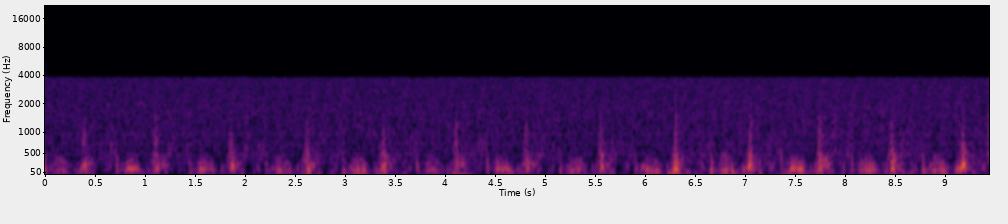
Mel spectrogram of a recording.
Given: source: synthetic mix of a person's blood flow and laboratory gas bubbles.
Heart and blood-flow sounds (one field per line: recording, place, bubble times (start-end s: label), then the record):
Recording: Doppler ultrasound of blood flow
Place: precordium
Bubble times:
9.41-9.45 s: bubbles
From the record:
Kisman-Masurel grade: 212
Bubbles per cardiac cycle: several, 3 to 8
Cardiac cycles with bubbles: 1 to 10%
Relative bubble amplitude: moderate (0.250 to 0.450)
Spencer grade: 1 (occasional bubble signal discernible with the cardiac motion signal, with majority of cardiac periods free of bubbles)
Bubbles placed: anywhere in the cardiac cycle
